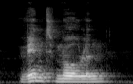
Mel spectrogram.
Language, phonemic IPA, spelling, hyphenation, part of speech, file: Dutch, /ˈʋɪntˌmoːlə(n)/, windmolen, wind‧mo‧len, noun, Nl-windmolen.ogg
- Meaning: 1. windmill 2. wind turbine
